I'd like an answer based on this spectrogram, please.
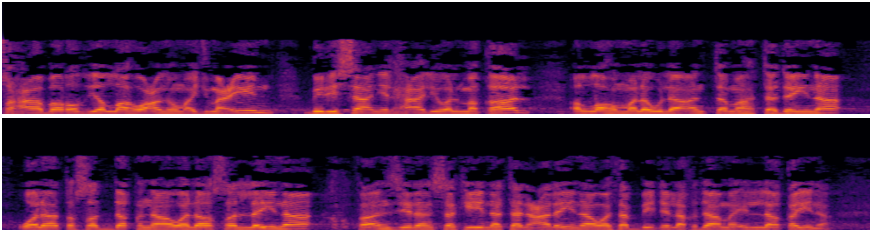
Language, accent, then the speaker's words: Arabic; Saudi Arabia; مهو الإسلام هنا عندنا في السعودية،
